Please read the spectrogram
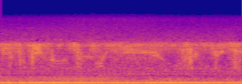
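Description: Steady low drone of a single-engine light aircraft's engine and propeller in cruise, heard inside the cabin, with faint voices underneath.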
